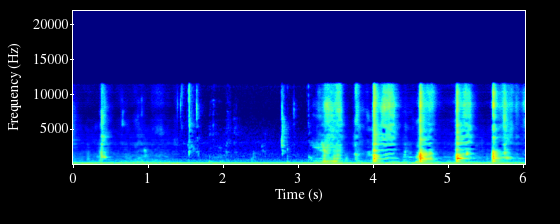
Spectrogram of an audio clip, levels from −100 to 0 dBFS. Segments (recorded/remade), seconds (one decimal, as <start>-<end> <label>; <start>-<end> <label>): 0.0-1.4 remade; 1.4-3.2 recorded; 3.2-6.0 remade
